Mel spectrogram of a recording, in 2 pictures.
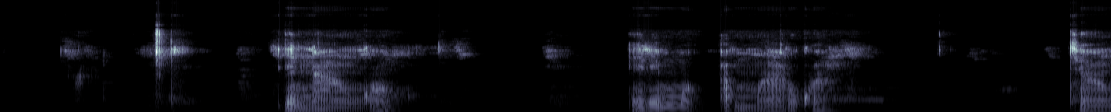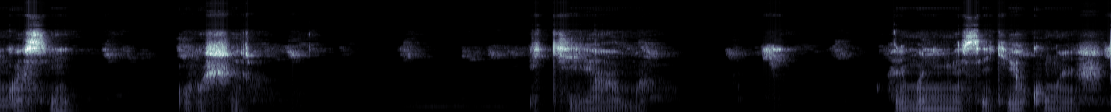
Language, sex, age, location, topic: Kinyarwanda, male, 18-24, Musanze, government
